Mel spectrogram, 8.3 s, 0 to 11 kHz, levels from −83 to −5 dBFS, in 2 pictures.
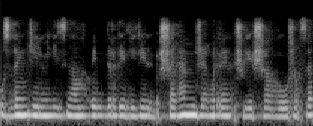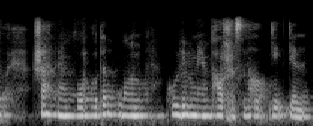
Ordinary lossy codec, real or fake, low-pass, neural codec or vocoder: none; fake; 7.2 kHz; codec, 16 kHz, 1 kbps, FreqCodec, larger model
